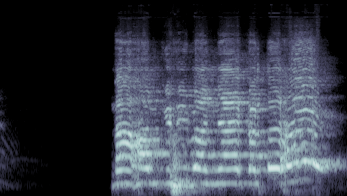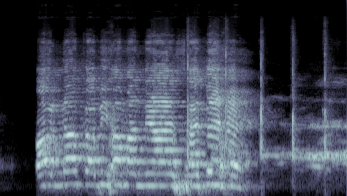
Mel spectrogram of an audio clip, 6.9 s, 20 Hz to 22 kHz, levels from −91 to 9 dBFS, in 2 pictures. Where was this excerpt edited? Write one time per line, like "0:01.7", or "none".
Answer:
none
